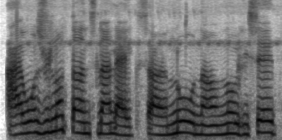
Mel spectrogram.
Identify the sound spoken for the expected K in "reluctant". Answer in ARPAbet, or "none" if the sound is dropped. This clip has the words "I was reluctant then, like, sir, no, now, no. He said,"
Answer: none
